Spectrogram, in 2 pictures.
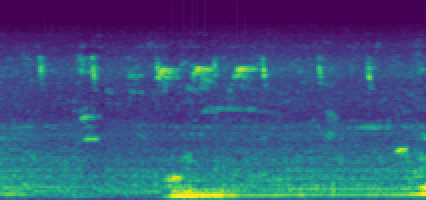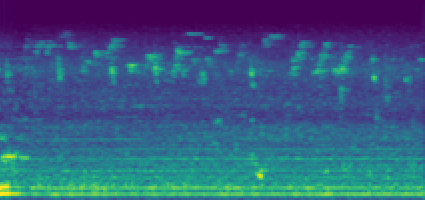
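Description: Wild birds chirping in short, high calls throughout, over a steady low rumble. A loud low rumbling surge about two seconds in is the loudest sound.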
